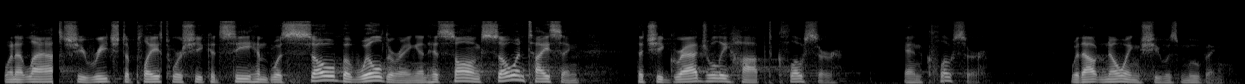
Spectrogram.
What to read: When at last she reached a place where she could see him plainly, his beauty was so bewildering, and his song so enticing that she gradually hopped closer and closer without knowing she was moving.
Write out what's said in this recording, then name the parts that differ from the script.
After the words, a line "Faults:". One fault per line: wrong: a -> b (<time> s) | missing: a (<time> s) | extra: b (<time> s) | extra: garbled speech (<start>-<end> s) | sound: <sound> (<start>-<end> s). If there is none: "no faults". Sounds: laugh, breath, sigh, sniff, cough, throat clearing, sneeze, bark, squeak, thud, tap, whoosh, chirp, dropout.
When at last she reached a place where she could see him was so bewildering, and his song so enticing that she gradually hopped closer and closer without knowing she was moving.
Faults:
sound: dropout (0.5-0.6 s)
sound: dropout (1.6-1.7 s)
missing: plainly his beauty (2.7 s)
